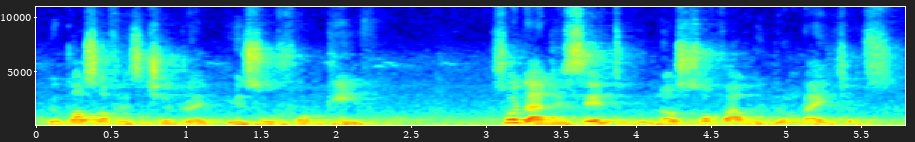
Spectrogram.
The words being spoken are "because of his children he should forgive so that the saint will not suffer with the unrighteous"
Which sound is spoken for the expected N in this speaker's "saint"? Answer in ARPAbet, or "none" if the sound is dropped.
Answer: N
